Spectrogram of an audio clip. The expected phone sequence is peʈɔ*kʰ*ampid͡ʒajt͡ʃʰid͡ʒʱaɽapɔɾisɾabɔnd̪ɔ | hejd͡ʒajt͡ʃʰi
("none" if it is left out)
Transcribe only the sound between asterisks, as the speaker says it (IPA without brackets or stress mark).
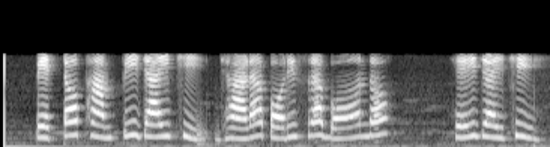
pʰ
